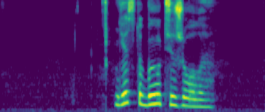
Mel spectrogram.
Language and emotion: Russian, sad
